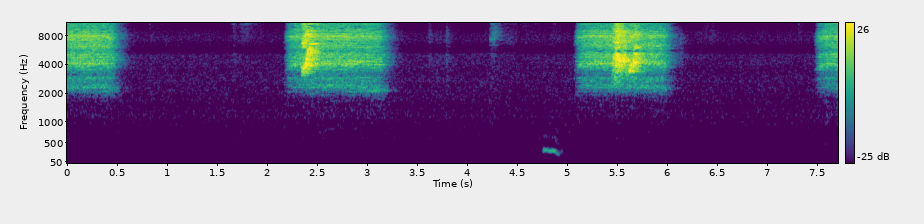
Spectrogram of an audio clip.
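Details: A Tropical (Spix's) Screech Owl chick born 1 September 2013, eyes not yet open, begs at its first feeding with harsh, high, breathy hisses about a second long, repeated every two to three seconds.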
